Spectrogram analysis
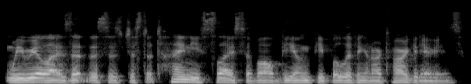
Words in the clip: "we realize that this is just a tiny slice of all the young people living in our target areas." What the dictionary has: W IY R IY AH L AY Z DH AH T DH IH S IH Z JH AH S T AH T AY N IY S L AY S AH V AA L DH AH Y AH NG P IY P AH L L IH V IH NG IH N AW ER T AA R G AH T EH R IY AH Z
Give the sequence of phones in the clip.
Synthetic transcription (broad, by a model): W IY R IY AH L AY Z DH AH T DH IH S IH Z JH AH S T AH T AY N IY S L AY S AH V AA L DH AH Y AH NG P IY P L L IH V IH NG IH N AW ER T AA R G AH T EH R IY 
